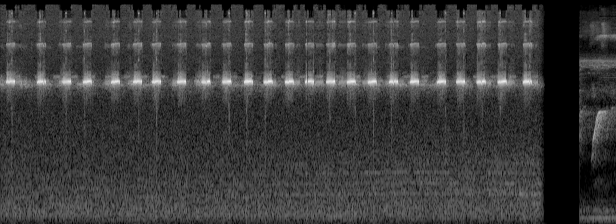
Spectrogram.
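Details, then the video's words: Crickets at night in a natural chorus; high, regular chirps about three per second for eight seconds, then an abrupt cut to near silence and a brief different sound. "Sounds of Cricket | Relaxing Sounds of Crickets"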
